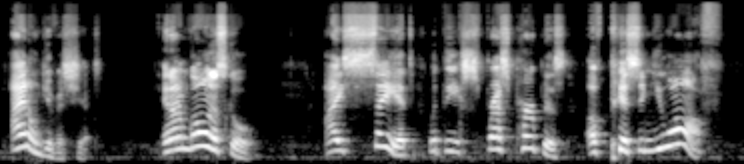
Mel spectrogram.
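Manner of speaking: worked-up, excited, hyped-up high-pitched delivery. Ranting to folks about mentioning school on purpose: too loud, hyped up. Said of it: "I'm too loud, folks. I'm getting too hyped".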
